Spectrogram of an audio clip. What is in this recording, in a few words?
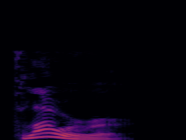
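"flowerer", British English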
